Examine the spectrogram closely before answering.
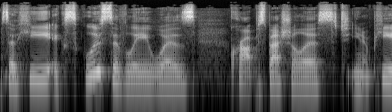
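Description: A voice with an American accent comes through on a very clean recording with a silent background. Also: woman. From rural Ohio. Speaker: nonprofit executive director. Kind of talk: radio interview.

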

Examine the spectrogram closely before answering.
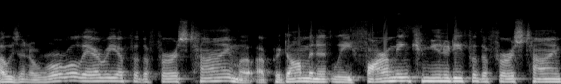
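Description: A man with an ordinary speaking voice talks at a moderate pace at medium pitch with ordinary pitch variation. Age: 60s. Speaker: former priest. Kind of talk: interview.

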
